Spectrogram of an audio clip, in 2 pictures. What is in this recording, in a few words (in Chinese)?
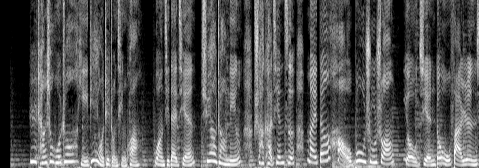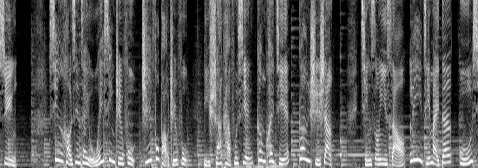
宣传片 病毒 快捷支付; 微拓拓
